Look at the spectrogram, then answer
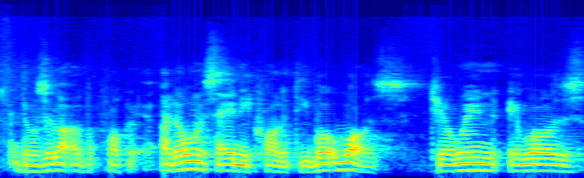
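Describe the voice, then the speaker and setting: A man's voice, fairly low-pitched, monotone and flat, at a very fast pace. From Ireland, Irish Traveller community. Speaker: person with lived experience of addiction. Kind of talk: testimony.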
